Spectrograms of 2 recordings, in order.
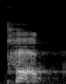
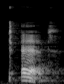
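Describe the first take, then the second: First: "pet" as if swallowing the back of the tongue; throaty, swallowed onset on "pet"; Arabic-style emphatic. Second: "tet" with a sharp, popped Ethiopic t; Ethiopic-style onset. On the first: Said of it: "as if you're swallowing the back of your tongue". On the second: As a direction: pop the t of "tet", higher and detached. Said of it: "if you use an Ethiopic Semitic sort of". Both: Shown as a demonstration.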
